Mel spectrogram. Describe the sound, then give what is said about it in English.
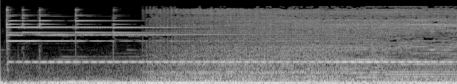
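A doorbell chimes with a few quick ringing strikes, then its bright tones hang and fade over a steady low rumble, with no voices. “Your giant head is in the way of the doorbell.”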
